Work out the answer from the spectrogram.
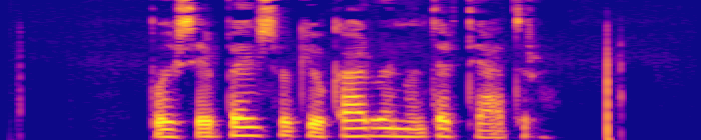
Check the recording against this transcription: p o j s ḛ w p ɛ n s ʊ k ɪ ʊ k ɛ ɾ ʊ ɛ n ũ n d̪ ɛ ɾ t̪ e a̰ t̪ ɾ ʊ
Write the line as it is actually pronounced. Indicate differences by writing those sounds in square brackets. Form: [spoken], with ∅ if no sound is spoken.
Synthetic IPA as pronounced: p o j s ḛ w p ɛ n s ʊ k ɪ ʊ k [a] ɾ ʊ ɛ n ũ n [t̪] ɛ ɾ t̪ e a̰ t̪ ɾ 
